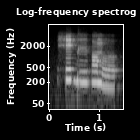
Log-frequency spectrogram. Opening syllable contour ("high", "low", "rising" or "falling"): high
